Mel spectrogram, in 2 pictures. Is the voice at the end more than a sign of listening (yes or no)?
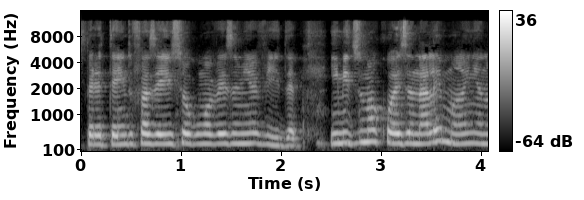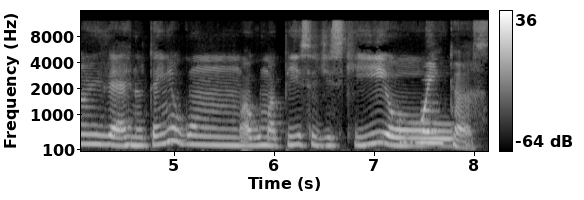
yes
